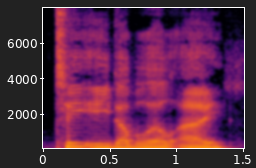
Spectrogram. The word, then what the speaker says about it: Nutella: It was actually on their website, phonetically spelt, so Newtella, Nutella.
